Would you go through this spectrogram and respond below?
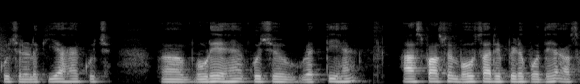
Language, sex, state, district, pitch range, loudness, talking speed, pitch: Hindi, male, Jharkhand, Deoghar, 120-130 Hz, -21 LUFS, 185 wpm, 130 Hz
